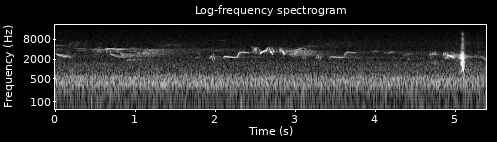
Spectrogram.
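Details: Fieldfare giving a quiet, squeaky warbled song of thin rising and falling notes, ending in one sharp, harsh chack, over steady background hiss.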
